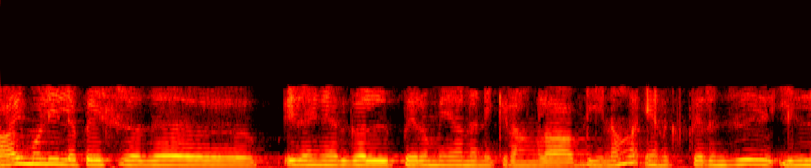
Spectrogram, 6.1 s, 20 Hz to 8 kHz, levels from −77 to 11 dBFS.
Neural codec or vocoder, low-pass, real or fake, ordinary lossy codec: none; 7.2 kHz; real; AAC, 16 kbps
